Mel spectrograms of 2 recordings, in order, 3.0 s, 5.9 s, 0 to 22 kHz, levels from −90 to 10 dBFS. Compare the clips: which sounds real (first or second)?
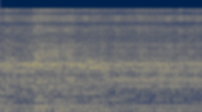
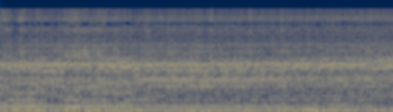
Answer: second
